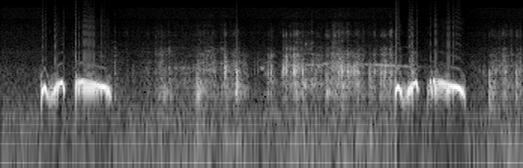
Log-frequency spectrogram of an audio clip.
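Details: Spotted dove during morning voice training: two loud cooing phrases, each a short wavering note followed by a longer falling coo, separated by several seconds of quieter background chatter and faint other birds.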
